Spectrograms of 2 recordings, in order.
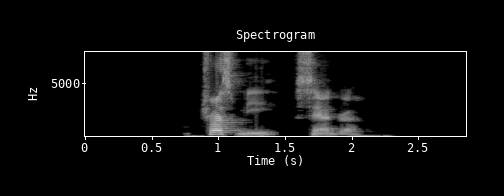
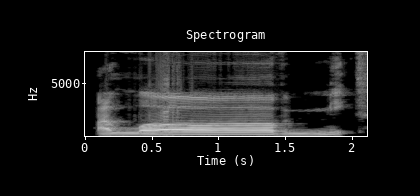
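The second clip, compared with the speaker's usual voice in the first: stretched out very slowly, louder; slow drawn-out; 4 dB louder, much slower than usual. Shown as a demonstration. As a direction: drag every word out slowly. Repeats line slow and drawn out.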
